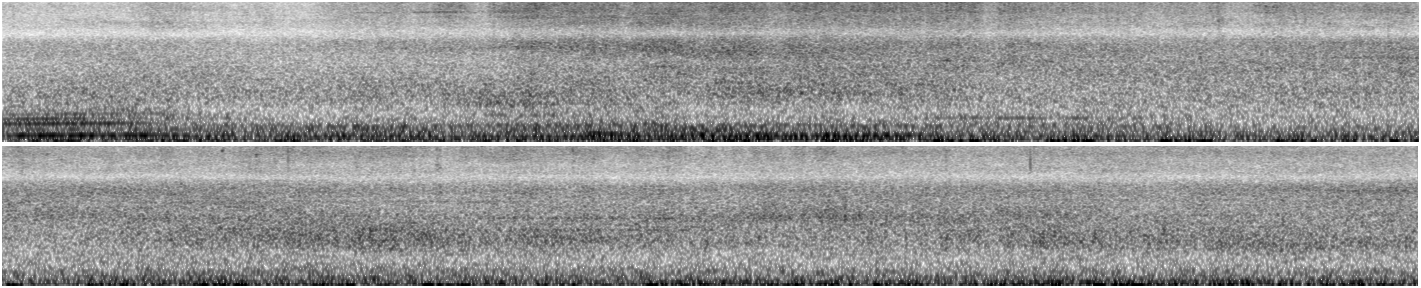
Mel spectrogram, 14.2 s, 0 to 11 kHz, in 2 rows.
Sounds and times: heavy traffic 0:00.0 - 0:14.1

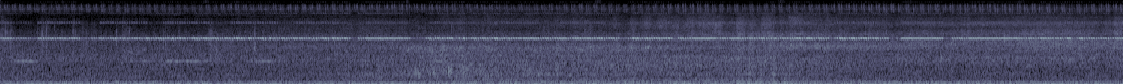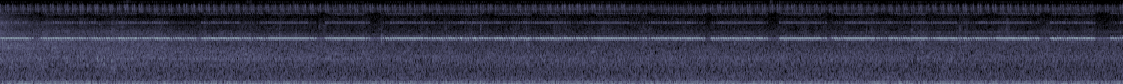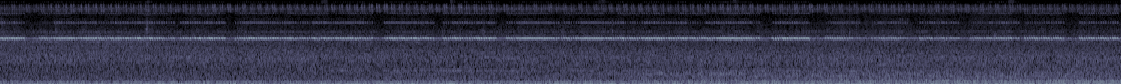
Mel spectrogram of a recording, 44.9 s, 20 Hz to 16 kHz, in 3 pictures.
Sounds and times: trains passing 0:01.6 - 0:14.6

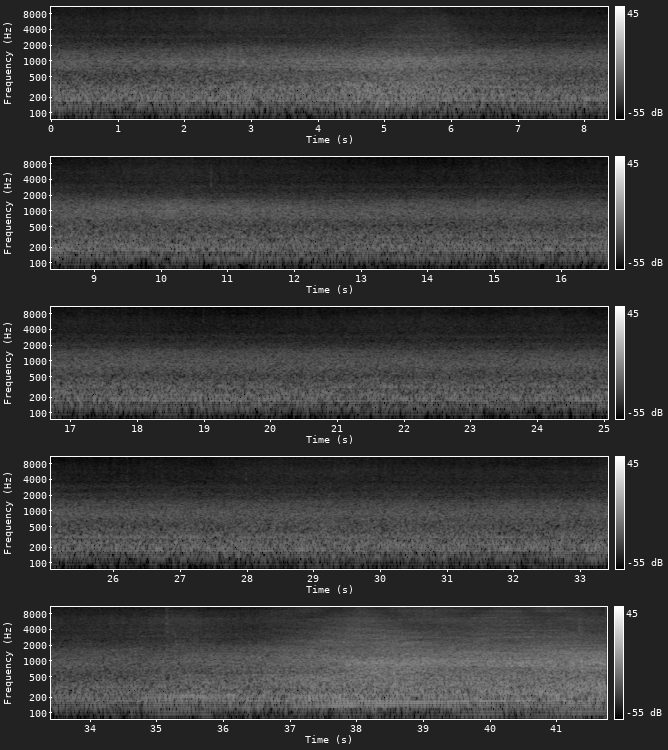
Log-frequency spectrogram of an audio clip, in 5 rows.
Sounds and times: Cars 0:00.1 - 0:12.2
Cars 0:32.8 - 0:41.7

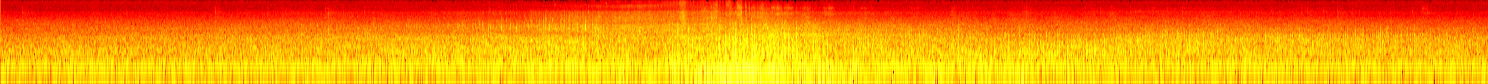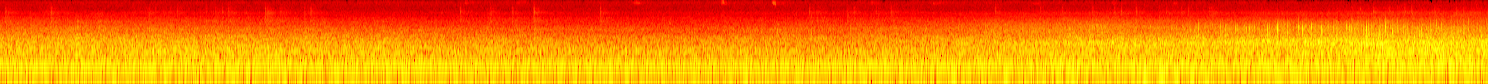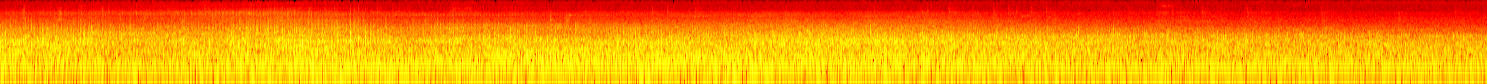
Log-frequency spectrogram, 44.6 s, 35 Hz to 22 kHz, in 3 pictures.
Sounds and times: generator at a construction site of a combined sewer 0:00.0 - 0:44.6

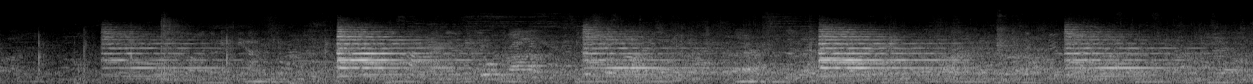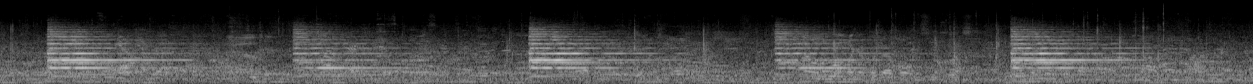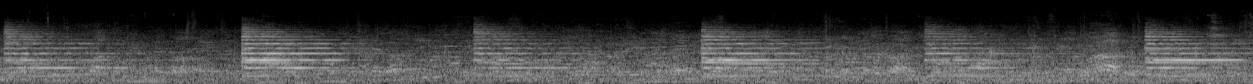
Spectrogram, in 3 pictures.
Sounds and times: bustling with people 0:00.0 - 0:37.5
walking along the main street 0:00.0 - 0:37.5

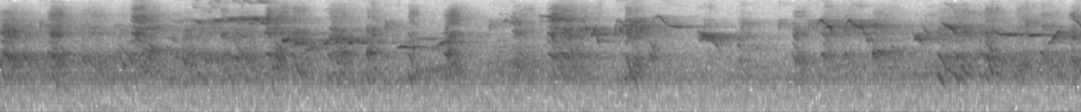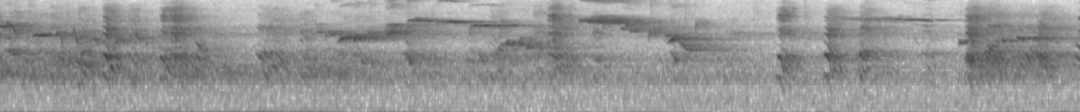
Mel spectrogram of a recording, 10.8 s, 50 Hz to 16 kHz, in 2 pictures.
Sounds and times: blackbird sing very near the recorder 0:00.0 - 0:10.8

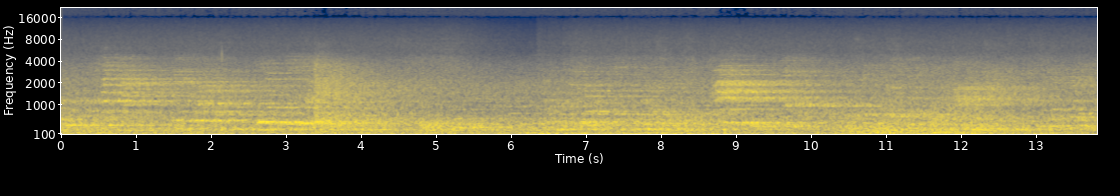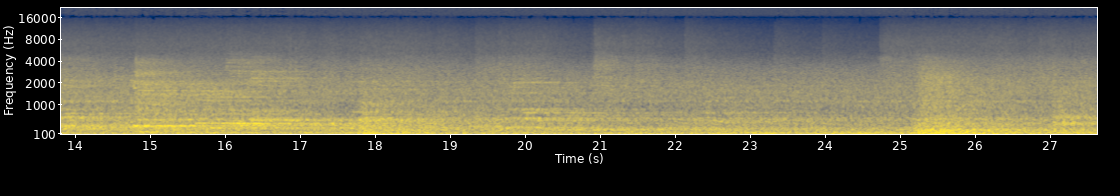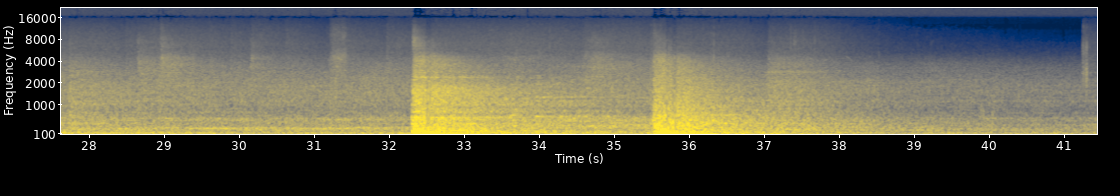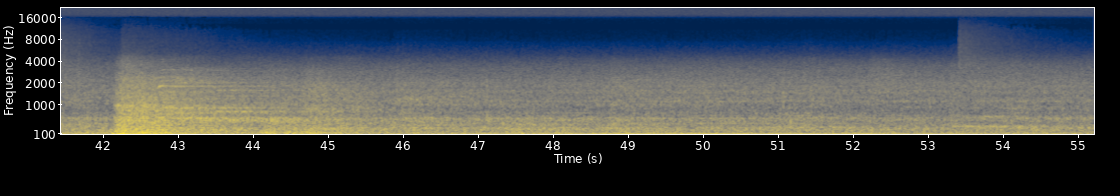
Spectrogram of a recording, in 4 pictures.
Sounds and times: steps 0:00.0 - 0:38.9
deep resonating sound of car motors in the distant 0:00.0 - 0:55.2

